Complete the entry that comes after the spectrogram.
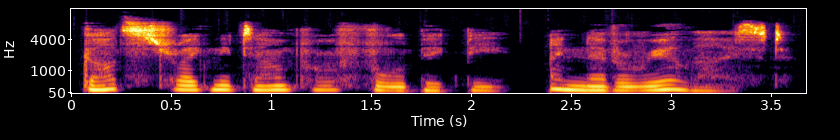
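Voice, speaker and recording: A woman's voice: fairly low pitch, fairly even intonation, unhurried, mellow, slightly rough, dry recording. A woman playing a wry, authoritative female administrator in a comic dub. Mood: remorseful.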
